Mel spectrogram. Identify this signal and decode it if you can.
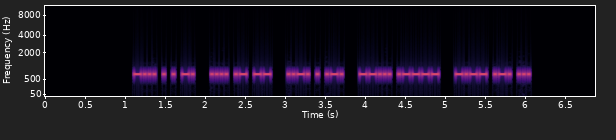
Morse code, heard as a keyed tone, about 37 wpm, 700 Hz. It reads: BEEN HAM FER 71 YRS
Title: Practice QSO - Exchange 3 - More Info - 40wpm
